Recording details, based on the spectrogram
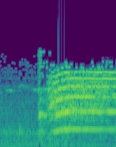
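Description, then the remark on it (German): After a brief low rumble, a steam pipe up overhead suddenly bursts into a loud, steady hiss with shrill whistling tones running through it, sustained without letup to the end. “Das Dampfrohr da oben!”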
